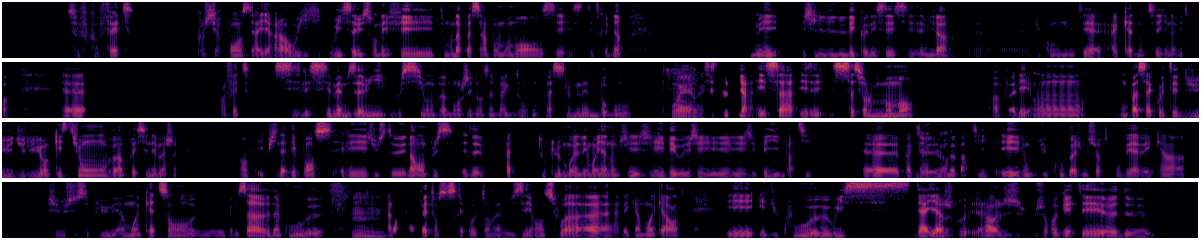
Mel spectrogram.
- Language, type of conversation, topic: French, advice, Comment éviter que la pression sociale n’influence mes dépenses et ne me pousse à trop dépenser ?
- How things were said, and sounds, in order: other background noise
